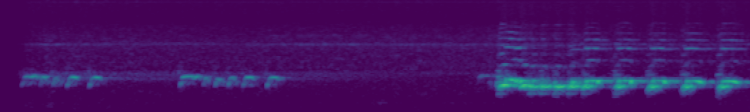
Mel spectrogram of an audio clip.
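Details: Local wild-type cemani zebra dove singing: two soft, quick stuttering coo phrases, then a louder, rapid run of rolling, bubbling coos trembling around one low pitch, with clear silence between phrases.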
